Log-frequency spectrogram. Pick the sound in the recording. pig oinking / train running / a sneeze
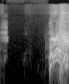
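a sneeze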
